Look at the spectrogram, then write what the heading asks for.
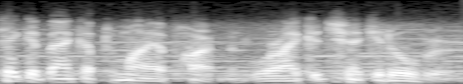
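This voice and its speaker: An actor playing a breezy, wisecracking American insurance investigator in a punchy, theatrical old-time radio style. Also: male voice, low voice, very fast, lightly acted. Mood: musing, confiding. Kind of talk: mid-century American radio detective acting. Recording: dull old radio recording, music behind.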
